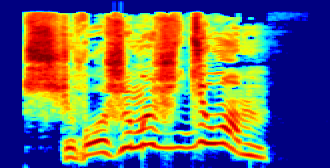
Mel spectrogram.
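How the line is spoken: Indignant whisper. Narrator (Russian): возмущенно прошептал Пашка

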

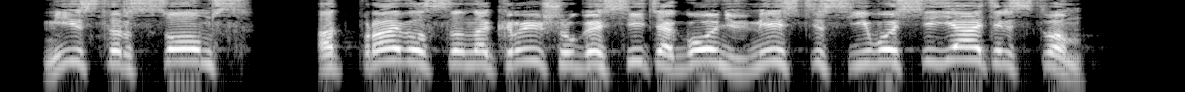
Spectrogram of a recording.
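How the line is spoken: Shout. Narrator (Russian): крикнула кухарка Бену

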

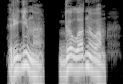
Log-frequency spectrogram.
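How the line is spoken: Strained, forced words. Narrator (Russian): выдавил я

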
